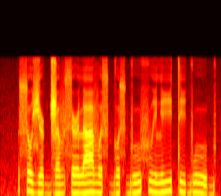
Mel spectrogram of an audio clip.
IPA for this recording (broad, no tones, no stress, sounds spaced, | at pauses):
s o ʑ ə˞ ɡ ɖ͡ʐ ɐ v s ə˞ l a v ɤ s ɡ o s ɡ u xʷ i l i t i ɡ w u ɡ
